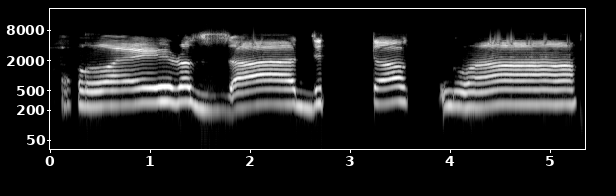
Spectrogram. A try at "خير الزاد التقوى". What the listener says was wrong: This first letter, this is a kha, not a gha. خير الزاد التقوى. التقوى.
